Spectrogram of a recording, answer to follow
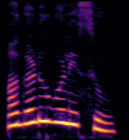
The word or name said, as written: ಅಗಡುಗೊಳಿಸು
